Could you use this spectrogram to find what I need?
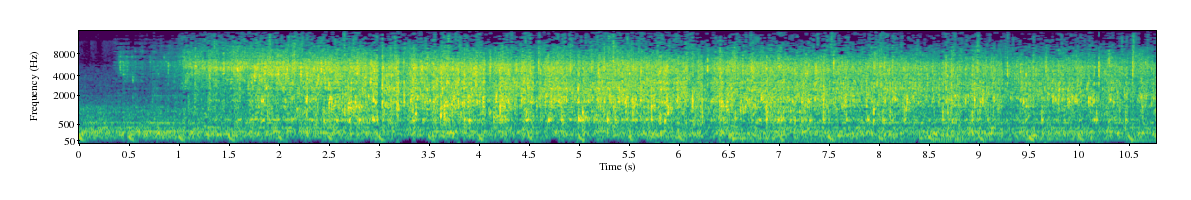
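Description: Batter sizzles and crackles loudly in hot oil.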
